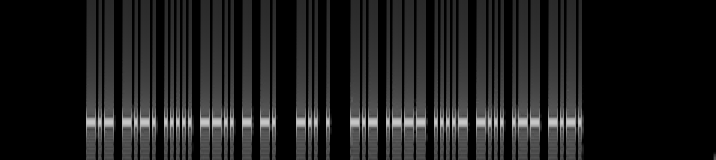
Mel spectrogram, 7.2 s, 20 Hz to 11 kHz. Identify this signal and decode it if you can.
Morse code, heard as a keyed tone, about 40 wpm, 700 Hz. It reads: KC5ZTN DE KJ4BWC
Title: USA Callsign DE Callsign 40wpm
